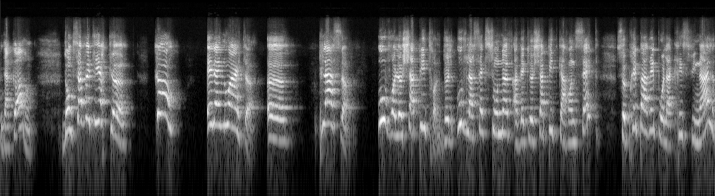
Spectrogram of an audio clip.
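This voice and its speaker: A woman with a high, bright, sharp voice speaks very slowly, raised and projected, her pitch swinging very widely. Her loudness varies greatly, and she takes long, frequent pauses. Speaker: Bible study teacher. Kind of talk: interactive Bible study lecture. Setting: video call.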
